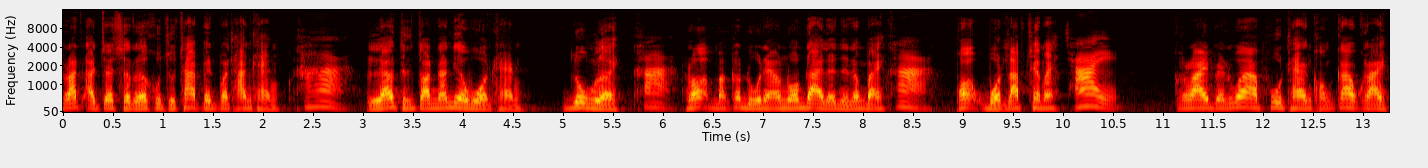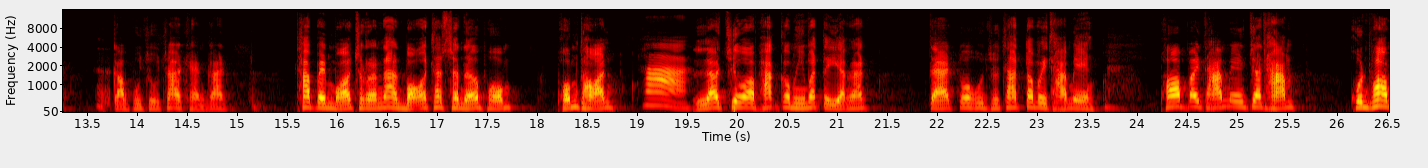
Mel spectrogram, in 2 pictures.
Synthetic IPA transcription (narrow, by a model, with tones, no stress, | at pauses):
ɾa˦˥t̪̚ʔaː˨˩t̪̚t͡ɕa˨˩sa˧nɤː˩˦kʰuː˧˩t͡ɕʰuː˧˩t͡ɕʰaː˥˩t̪̚pe˧npɾa˧t̪ʰaː˧nkʰɛ˨˩ŋkʰa˥˩ | lɛː˦˥wt̪ʰɯ˩˦ŋt̪ɔː˧nːa˦˥nːi˥˩ɐwu˨˩ət̪̚kʰɛ˨˩ŋ | ju˥˩ŋlɤː˧jkʰa˥˩pʰɾɔ˦˥ma˧nkɔː˥˩duː˧nɛː˧wno˦˥əmdaː˥˩jlɤː˧jni˨˩nɔ˧˥˩ŋpa˧jkʰa˥˩ | pʰɔ˦˥wu˨˩ət̪̚la˦˥p̚t͡ɕʰa˥˩jma˦˥jt͡ɕʰa˥˩j | kɾa˧jp̬e˧nwaː˥˩pʰuː˥˩t̪ʰɛː˧ŋkʰɔː˩˦ŋkaː˥˩wkɾa˧j | ka˨˩p̚kʰuː˧˩t͡ɕʰuː˧˥t͡ɕʰaː˥˩t̪̚kʰɛ˨˩˦ŋka˧n | t̪ʰaː˥˩pe˧nmɔː˩˦t͡ɕʰo˧ɾa˧naː˥˩n̚bɔː˨˩k̚waː˥˩t̪ʰaː˥˩sa˧nɤː˩˦pʰo˩˦m | pʰo˨˩˦mt̪ʰɔː˨˩˦nʰ | a˧˥˩lɛː˦˥wt͡ɕʰɯ˥˩əwaː˥˩pʰa˦˥kːɔː˥˩miː˧ma˦˥t̪i˨˩jaː˨˩ŋːa˦˥n | t̪ɛː˨˩t̪u˧ɐkʰu˧nt͡ɕʰuː˧˥t͡ɕʰa˥˩t̪̚ːɔ˥˩ŋpa˧jt̪ʰaː˩˦mʔeː˧ŋ | pʰɔ˦˥pa˧jt̪ʰaː˩˦mʔeː˧ŋt͡ɕa˨˩t̪ʰaː˩˦m | kʰu˧npʰɔː˥˩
